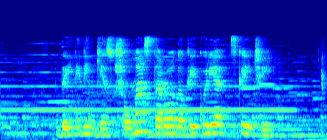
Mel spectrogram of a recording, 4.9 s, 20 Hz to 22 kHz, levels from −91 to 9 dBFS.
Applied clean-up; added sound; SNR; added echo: none; Musical instrument; 11 dB; reverberation time 0.4 s.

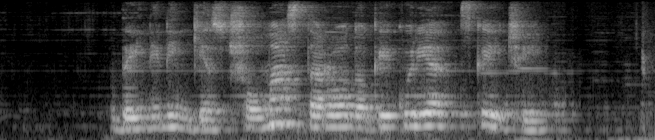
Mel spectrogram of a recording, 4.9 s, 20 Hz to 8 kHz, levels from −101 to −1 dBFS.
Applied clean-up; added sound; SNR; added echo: neural separator model SepFormer DNS4.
